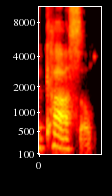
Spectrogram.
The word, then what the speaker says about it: castle: very good guy so Castle yeah completely silent t-there okay what about this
